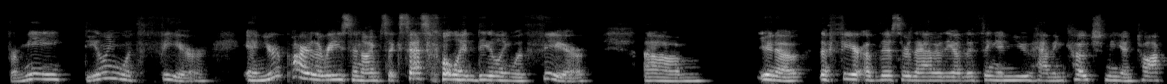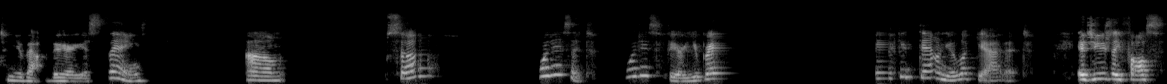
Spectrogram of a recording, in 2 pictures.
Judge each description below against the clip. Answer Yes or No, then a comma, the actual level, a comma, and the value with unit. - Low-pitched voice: No, high, 195 Hz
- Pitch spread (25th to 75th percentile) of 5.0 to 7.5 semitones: Yes, wide, 5.5 semitones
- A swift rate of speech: No, average, 155 wpm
